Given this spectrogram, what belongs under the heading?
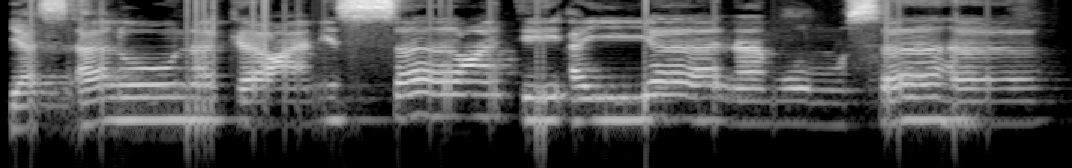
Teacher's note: Ada dua kesalahan di kalimat Anis sa'ati. T-nya jangan dipanjangkan tuh.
